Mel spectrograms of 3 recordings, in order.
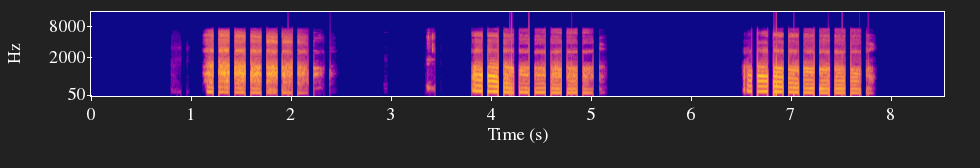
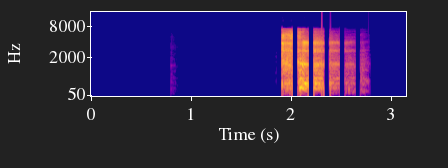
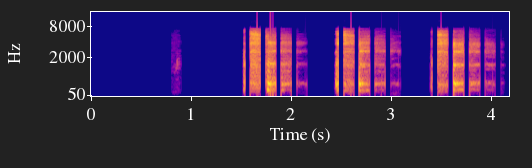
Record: exhalation_length: 8.5 s
exhalation_amplitude: 18341
exhalation_signal_mean_std_ratio: 0.39
cough_length: 3.2 s
cough_amplitude: 27841
cough_signal_mean_std_ratio: 0.25
three_cough_length: 4.2 s
three_cough_amplitude: 27521
three_cough_signal_mean_std_ratio: 0.31
survey_phase: beta (2021-08-13 to 2022-03-07)
age: 45-64
gender: Female
wearing_mask: 'No'
symptom_none: true
smoker_status: Ex-smoker
respiratory_condition_asthma: false
respiratory_condition_other: false
recruitment_source: REACT
submission_delay: 1 day
covid_test_result: Negative
covid_test_method: RT-qPCR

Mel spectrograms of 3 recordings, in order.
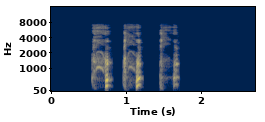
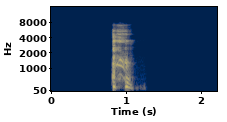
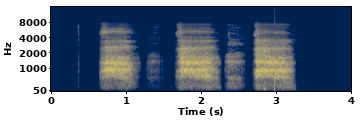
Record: three_cough_length: 2.7 s
three_cough_amplitude: 24863
three_cough_signal_mean_std_ratio: 0.23
cough_length: 2.2 s
cough_amplitude: 27863
cough_signal_mean_std_ratio: 0.24
exhalation_length: 4.0 s
exhalation_amplitude: 27863
exhalation_signal_mean_std_ratio: 0.51
survey_phase: beta (2021-08-13 to 2022-03-07)
age: 18-44
gender: Male
wearing_mask: 'No'
symptom_none: true
smoker_status: Ex-smoker
respiratory_condition_asthma: false
respiratory_condition_other: false
recruitment_source: REACT
submission_delay: 1 day
covid_test_result: Negative
covid_test_method: RT-qPCR
influenza_a_test_result: Negative
influenza_b_test_result: Negative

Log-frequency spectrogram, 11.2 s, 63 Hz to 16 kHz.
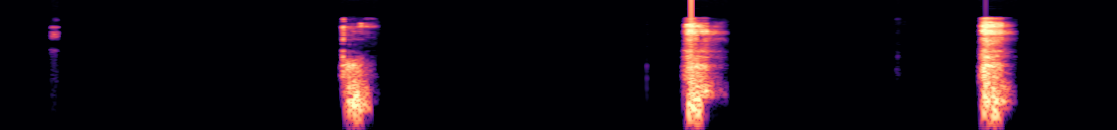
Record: exhalation_length: 11.2 s
exhalation_amplitude: 32767
exhalation_signal_mean_std_ratio: 0.19
survey_phase: beta (2021-08-13 to 2022-03-07)
age: 18-44
gender: Female
wearing_mask: 'No'
symptom_none: true
smoker_status: Ex-smoker
respiratory_condition_asthma: false
respiratory_condition_other: false
recruitment_source: REACT
submission_delay: 1 day
covid_test_result: Negative
covid_test_method: RT-qPCR
influenza_a_test_result: Negative
influenza_b_test_result: Negative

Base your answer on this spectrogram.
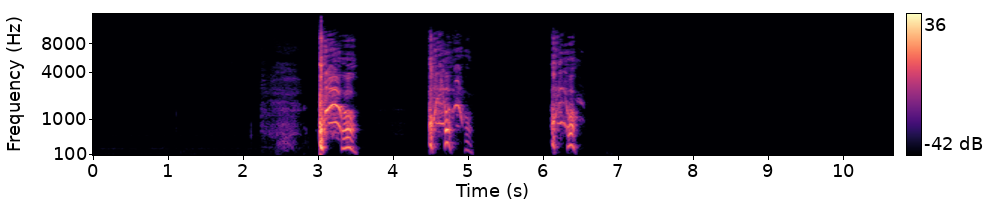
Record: three_cough_length: 10.7 s
three_cough_amplitude: 32768
three_cough_signal_mean_std_ratio: 0.24
survey_phase: beta (2021-08-13 to 2022-03-07)
age: 45-64
gender: Male
wearing_mask: 'No'
symptom_none: true
symptom_onset: 12 days
smoker_status: Ex-smoker
respiratory_condition_asthma: true
respiratory_condition_other: false
recruitment_source: REACT
submission_delay: 4 days
covid_test_result: Negative
covid_test_method: RT-qPCR
influenza_a_test_result: Negative
influenza_b_test_result: Negative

